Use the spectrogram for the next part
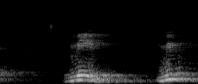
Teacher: তো তারপর আছে মিম, এখানে মিম, মিম একদম সোজা, মিম দুটো ঠোঁট একসাথে মিলিত হবে, মিম, এবং লাস্ট আবার একবার মিলে যাবে।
